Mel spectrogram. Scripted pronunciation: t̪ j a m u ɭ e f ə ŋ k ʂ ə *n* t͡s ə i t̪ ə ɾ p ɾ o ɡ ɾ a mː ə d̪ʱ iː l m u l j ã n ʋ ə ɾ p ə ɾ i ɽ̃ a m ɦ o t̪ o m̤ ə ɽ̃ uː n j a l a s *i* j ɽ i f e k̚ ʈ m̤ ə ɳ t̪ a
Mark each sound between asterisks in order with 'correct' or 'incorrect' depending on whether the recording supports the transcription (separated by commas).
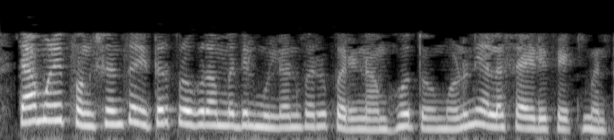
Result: correct, incorrect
